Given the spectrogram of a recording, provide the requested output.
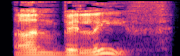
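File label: "unbelief", British English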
